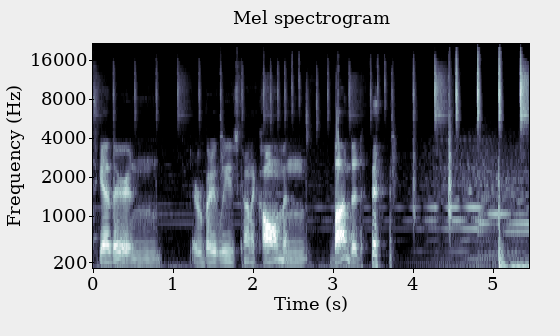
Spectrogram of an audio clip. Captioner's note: chuckles; relaxed electronic music continues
